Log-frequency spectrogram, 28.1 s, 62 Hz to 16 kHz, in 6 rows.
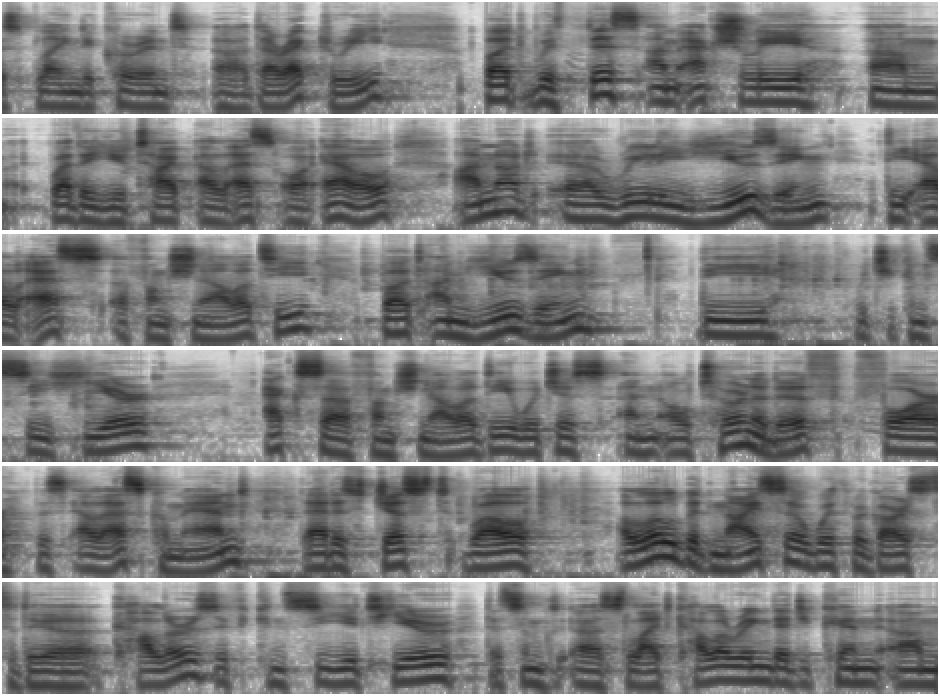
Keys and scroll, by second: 5.1 l, 5.8 Return, 10.9 ctrl+shift+=, 11.4 ctrl+shift+=, 11.7 ctrl+BackSpace, 12.6-14.2 typing, 14.2 Return, 19.4-21.7 typing.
